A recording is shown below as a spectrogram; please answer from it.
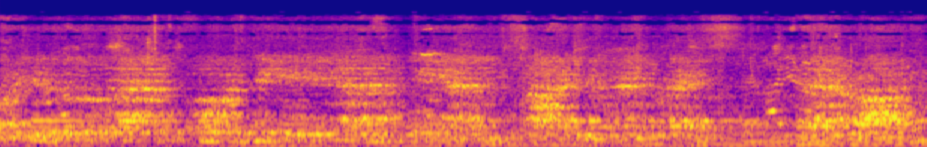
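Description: A large middle-school choir singing together, with long held low notes beneath the voices.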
